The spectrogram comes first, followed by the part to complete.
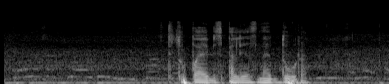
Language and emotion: Russian, angry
